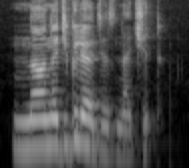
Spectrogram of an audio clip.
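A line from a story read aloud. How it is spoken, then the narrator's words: Odd snort. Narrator (Russian): Себастьян как-то странно хмыкнул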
